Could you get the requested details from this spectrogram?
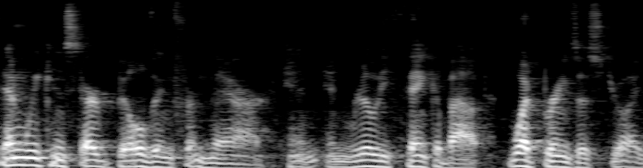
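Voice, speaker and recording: A man with a plain, everyday voice keeps to a medium pitch and moderate pace, with ordinary pitch variation. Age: 50s. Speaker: financial advisor. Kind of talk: casual talking-head advice monologue. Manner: conversational, with filler words and repetitions.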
